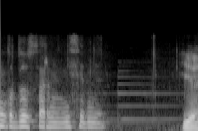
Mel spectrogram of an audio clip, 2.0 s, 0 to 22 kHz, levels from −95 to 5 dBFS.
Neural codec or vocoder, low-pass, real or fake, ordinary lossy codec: codec, 16 kHz, 6 kbps, DAC; 7.2 kHz; fake; none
